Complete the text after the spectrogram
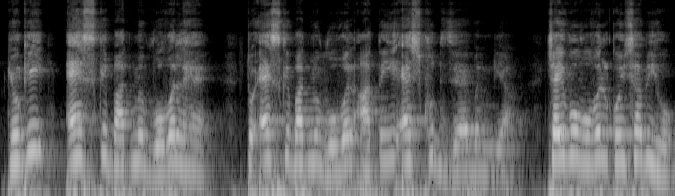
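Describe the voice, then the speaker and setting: Slow patient language teacher going over sounds again and again, kinda echoey room. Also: medium pitch. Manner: explains patiently, repeating sounds slowly. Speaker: German teacher. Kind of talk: online beginner language class.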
